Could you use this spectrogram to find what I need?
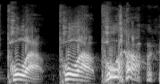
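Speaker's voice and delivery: hammed-up urgent plea; mock urgent. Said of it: "decoded ... as".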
